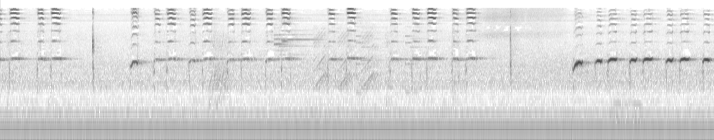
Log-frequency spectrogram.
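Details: A cockatiel sings a run of brief, bright whistles, some with an upward slide, spaced evenly at about two per second. The run gets louder and faster near the end, with a constant low hum underneath.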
